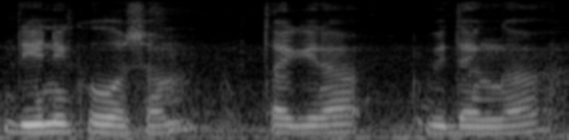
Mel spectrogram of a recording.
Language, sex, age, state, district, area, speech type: Telugu, male, 18-30, Telangana, Narayanpet, urban, spontaneous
